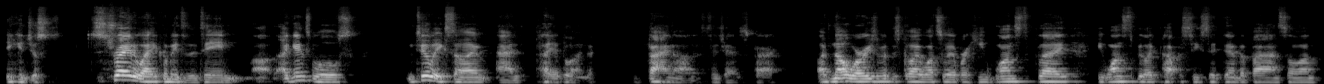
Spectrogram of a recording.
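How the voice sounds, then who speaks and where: A man's voice: lowish voice, moderate pace. An Irish man co-hosting a fan podcast, chatting about football in an enthusiastic, jokey way. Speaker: podcast co-host. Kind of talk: casual football chat.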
